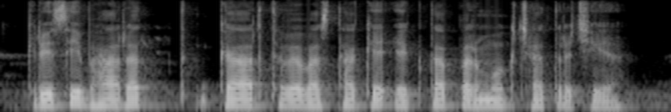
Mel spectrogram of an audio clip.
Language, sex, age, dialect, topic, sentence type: Maithili, male, 18-24, Eastern / Thethi, agriculture, statement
